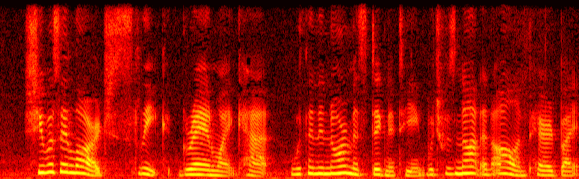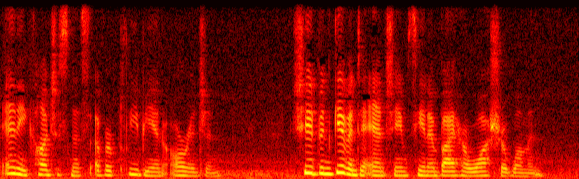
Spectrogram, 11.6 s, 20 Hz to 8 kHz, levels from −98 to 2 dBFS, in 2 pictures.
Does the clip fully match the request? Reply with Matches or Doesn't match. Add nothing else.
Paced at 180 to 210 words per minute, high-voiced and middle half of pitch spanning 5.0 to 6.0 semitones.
Matches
